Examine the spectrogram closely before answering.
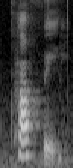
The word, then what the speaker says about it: coffee: F이기 때문에 fe라고 썼는데 이 발음은 그냥 P라고 하는 것이고 F는 약간 fee 요 사이에 발음이 납니다. 위에 치아들이 아랫입술을 살짝 닿아야 우리가 이 F 발음이 난다라고 하는데요.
